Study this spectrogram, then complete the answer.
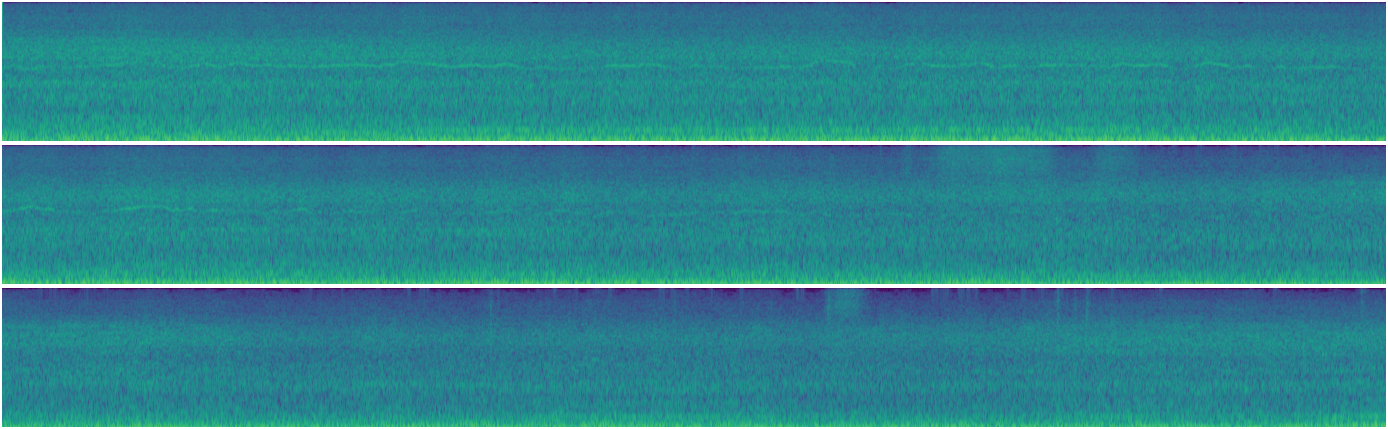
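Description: A car's engine hums steadily inside the cabin.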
